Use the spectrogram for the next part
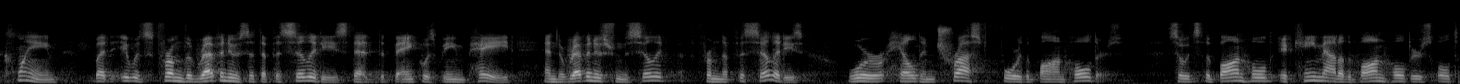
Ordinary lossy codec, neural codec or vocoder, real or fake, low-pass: AAC, 32 kbps; codec, 16 kHz, about 1 kbps, DyCAST, with the encoder's durations; fake; 7.2 kHz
